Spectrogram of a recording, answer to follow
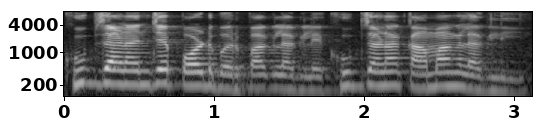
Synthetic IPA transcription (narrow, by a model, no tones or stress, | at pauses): kʰuːpd͡zaɽ̃ãɲt͡ɕepɔʈbʱəɾpaklaɡlekʰuːp̚d͡zaɽ̃ãkamãŋklaɡliː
